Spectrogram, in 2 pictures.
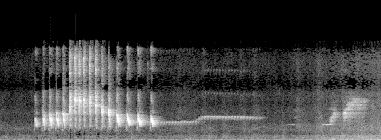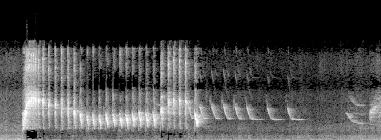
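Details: Javan white-eye, an active singer, in an original recording used as a master track for training cage birds: two extended bursts of rapid high chirping, each opening with a shrill flourish, linked by thin drawn-out whistles.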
